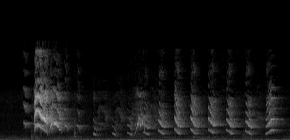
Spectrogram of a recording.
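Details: A budgie opens with a harsh squawk, then gives a run of short, downward-sliding chirps repeated about three times a second.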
